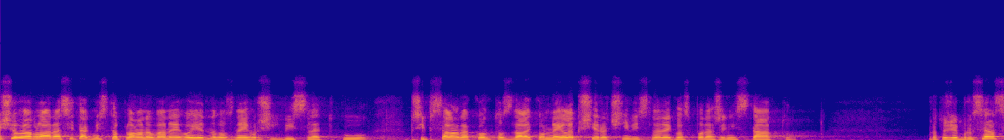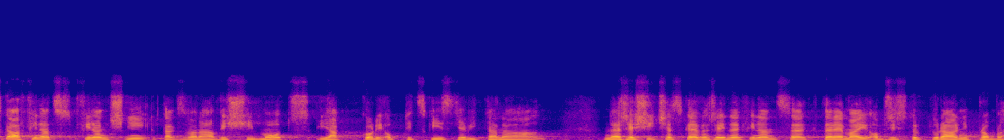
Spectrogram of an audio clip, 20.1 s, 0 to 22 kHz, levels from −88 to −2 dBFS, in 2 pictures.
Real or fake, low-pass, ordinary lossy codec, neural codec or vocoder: real; 7.2 kHz; Opus, 16 kbps; none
